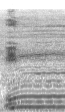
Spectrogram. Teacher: نون مشدد میں ہمیشہ غنہ ہوتا ہے، تو یہاں پر ہم غنہ آنی کر کے پڑھیں گے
